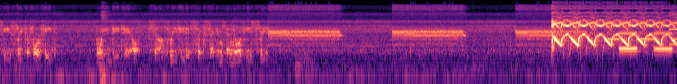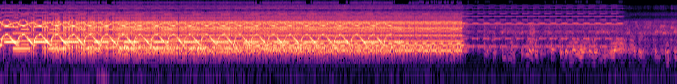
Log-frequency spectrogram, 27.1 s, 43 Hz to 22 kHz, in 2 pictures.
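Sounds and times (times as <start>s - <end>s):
steady high alarm tone: 10.3s - 26.0s
sweeping siren-like alarm tone: 10.3s - 26.0s
screechy digital data bursts: 12.5s - 26.0s.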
